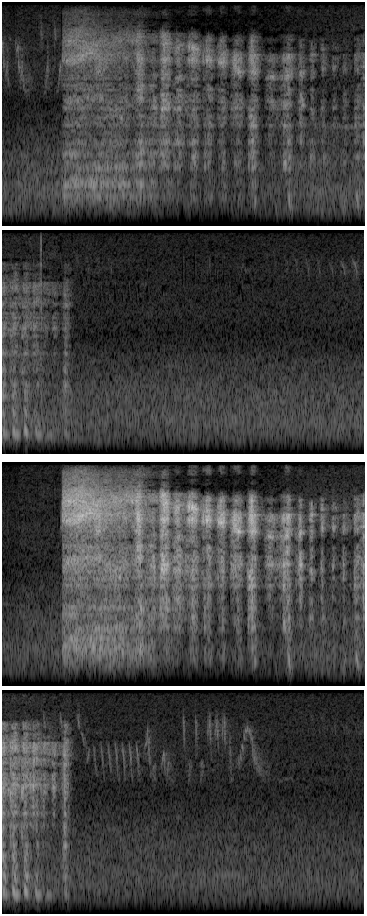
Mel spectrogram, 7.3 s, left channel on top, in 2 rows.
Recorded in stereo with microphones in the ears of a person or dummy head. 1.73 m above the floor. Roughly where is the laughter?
Right.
